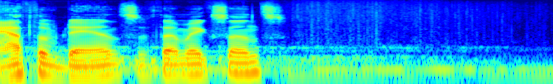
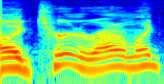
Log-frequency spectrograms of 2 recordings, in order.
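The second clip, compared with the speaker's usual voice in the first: usual speaking voice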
